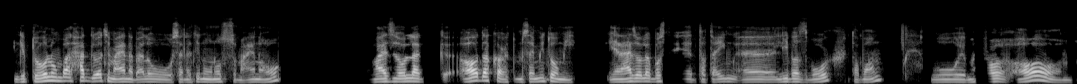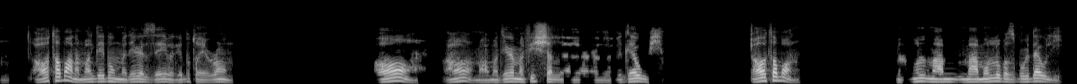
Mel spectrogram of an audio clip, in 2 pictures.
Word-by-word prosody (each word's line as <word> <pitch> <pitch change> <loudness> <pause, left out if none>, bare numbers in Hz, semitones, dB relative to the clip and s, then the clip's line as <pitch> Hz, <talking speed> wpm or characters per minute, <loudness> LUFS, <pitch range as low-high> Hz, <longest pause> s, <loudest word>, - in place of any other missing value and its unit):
جبتُه 130 +2 -1
لهم 175 -1 +4
بقى 170 0 +5
لحد 170 +1 +3
دلوقتي 155 0 +2
معانا 125 0 +3
بقى 115 0 -2
له 120 -3 -3
سنتين 115 +2 -3
ونُص 120 +1 -2
معانا 115 +4 -3
أهو، 120 - -2 0.9
وعايز 130 +2 +3
أقول 135 +2 +4
لك 140 -4 +5 0.3
آه - - +8
دكر 180 -9 +3
مِسميه 130 +4 -1
Tommy. 115 -9 +1 0.3
يعني 120 +2 +1
عايز 135 +2 +5
أقول 145 0 +3
لك 145 - +2
بُص 140 +1 -2 0.2
التطعيم 120 +3 -5 0.4
ليه 120 +4 -2
باسبور 130 - -2
طبعًا 115 - -4 0.5
و 115 +1 -4
مف 115 +4 -10
آه، 140 - +3 0.5
آه - - +1
طبعًا، - - +3
أومال 120 +3 -3
جايبُه 135 +1 -2
من 115 -3 -2
Madeira 125 +3 -4
إزاي، 115 0 -4
ما 110 - -4
جايبُه 110 +4 -10
طيران. 110 -1 -5 1.5
آه، - - +4 0.3
آه، - - -2
ما 100 +1 -9
هو 100 - -6
Madeira 120 - -7
ما 125 -3 0
فيش 140 +5 +4
إلّا 110 - -3 0.6
الجوي. 130 +4 0 1.1
آه - - +7
طبعًا. - - +2 1.1
معمول 140 +1 -2
مع 125 -1 +4
معمول 120 +2 0
له 150 - +2
باسبور 125 -1 -4
دولي. 130 -9 0
125 Hz, 160 wpm, -22 LUFS, 115-135 Hz, 1.5 s, آه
